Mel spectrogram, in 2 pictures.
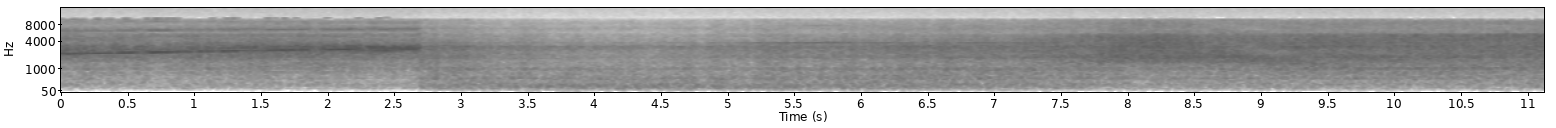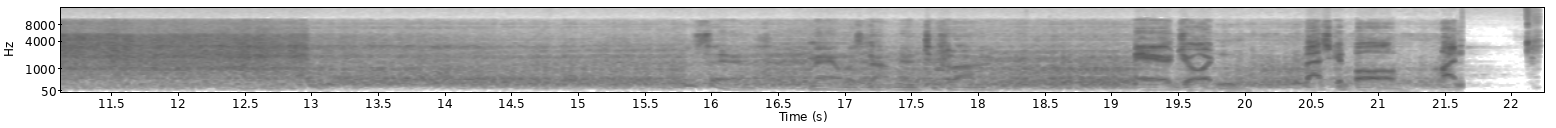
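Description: Jet airliner engine sound on the soundtrack of a 1980s Nike Air Jordan TV commercial, played back: a thin whine rising in pitch for the first couple of seconds, then a steady jet engine running. It swells for a few seconds around the middle.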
